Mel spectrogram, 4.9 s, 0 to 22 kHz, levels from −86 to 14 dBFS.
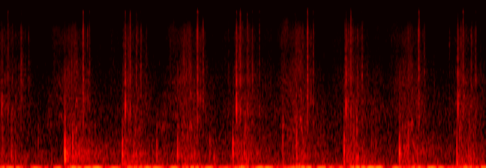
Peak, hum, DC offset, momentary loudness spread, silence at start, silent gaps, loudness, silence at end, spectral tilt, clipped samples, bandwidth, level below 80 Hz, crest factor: -26 dBFS; none; under 0.1%; 7 LU; 0 s; none; -53 LUFS; 0 s; -4 dB/octave; under 0.1%; 17 kHz; -52 dBFS; 16 dB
